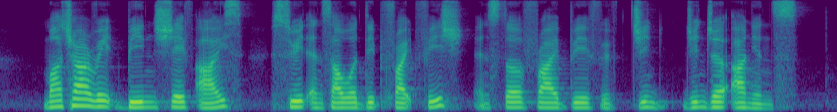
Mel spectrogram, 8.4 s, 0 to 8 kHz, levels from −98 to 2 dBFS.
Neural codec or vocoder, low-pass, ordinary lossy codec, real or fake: none; none; none; real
